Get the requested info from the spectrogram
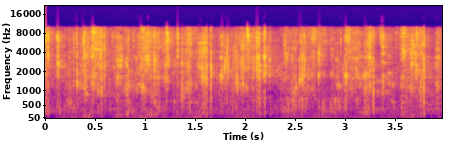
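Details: Close crunching of a dog eating, made for an ASMR eating show: crisp, bright bite clicks in uneven bursts, with brief softer gaps.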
